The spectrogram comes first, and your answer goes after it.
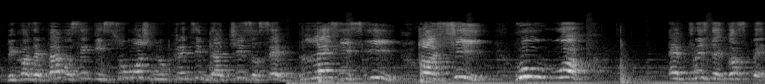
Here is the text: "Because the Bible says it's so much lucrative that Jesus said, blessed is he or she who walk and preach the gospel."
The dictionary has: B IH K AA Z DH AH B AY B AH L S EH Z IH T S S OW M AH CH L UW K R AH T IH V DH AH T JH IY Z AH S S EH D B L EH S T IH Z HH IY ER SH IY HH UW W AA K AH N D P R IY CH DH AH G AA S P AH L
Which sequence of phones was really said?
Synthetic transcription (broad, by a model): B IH K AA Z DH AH B AY B AH L S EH IH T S S OW M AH CH L UW K R AH T IH V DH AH T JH IY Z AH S S EH D B L EH S IH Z HH IY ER S IY HH UW W AA K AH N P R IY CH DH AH G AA S P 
